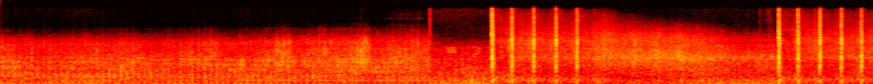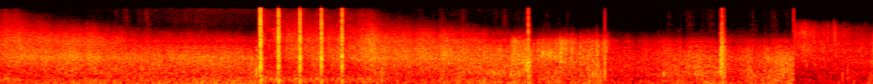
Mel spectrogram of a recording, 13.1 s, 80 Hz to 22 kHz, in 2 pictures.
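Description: Three short bursts of automatic gunfire, each about five or six rapid shots, a couple of seconds apart, with a few single shots near the end. Under them is the steady noise of an AH-1Z Viper attack helicopter's rotors and engines.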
